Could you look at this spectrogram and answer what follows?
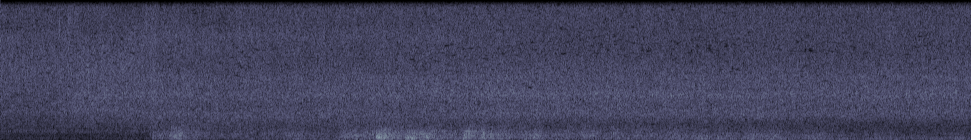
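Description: Thunder rumbling: it breaks in suddenly about a second and a half in, is loudest around four seconds, then rolls on more quietly over a steady hiss of rain.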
